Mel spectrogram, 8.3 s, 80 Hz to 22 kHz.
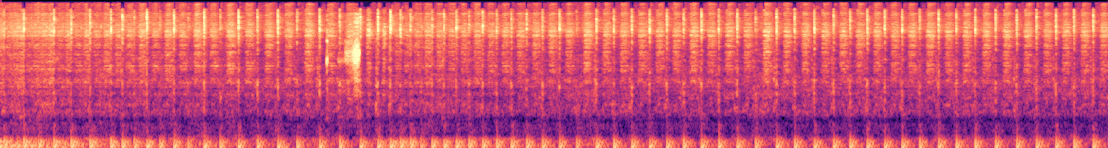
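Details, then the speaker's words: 2009 Skyteam Bad Boy (PBR), 50cc four-stroke single (Honda CT/ST50-type Chinese engine), just started on the first kick, in neutral. Slow, loping putt-putt of about 3–4 beats a second, barely running; idle set too low. "However, she just idling too low, too slowly. So, that's something else."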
